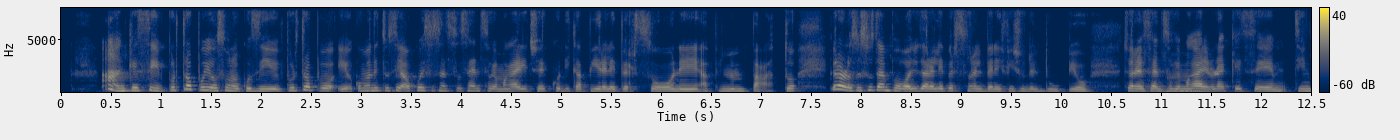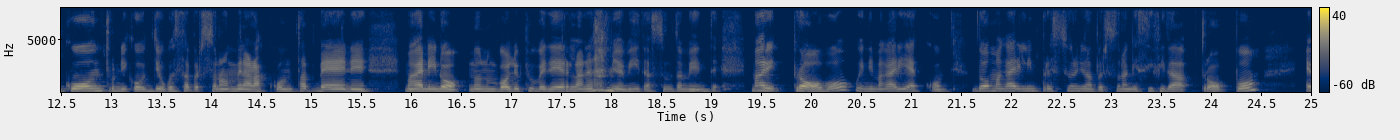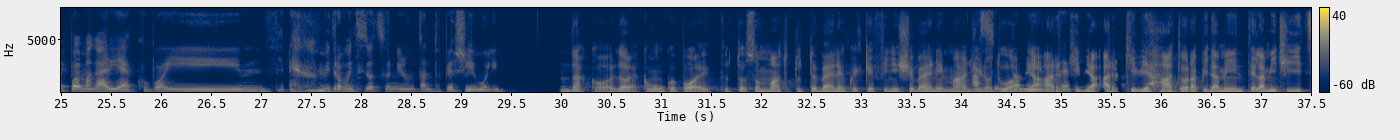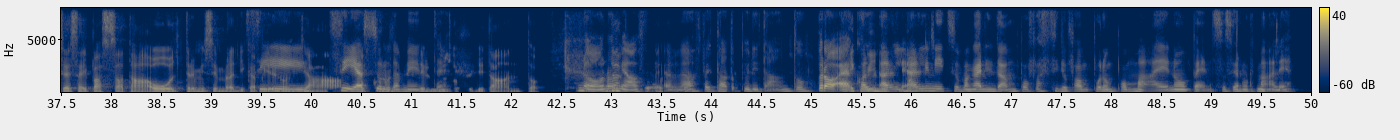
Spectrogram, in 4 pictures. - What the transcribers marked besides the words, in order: "cerco" said as "cecco"; tapping; laughing while speaking: "nella"; laughing while speaking: "eco"; laughing while speaking: "archiviato"; "male" said as "mae"
- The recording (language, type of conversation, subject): Italian, podcast, Che cosa ti fa fidare di qualcuno quando parla?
